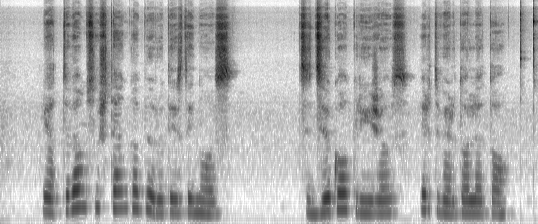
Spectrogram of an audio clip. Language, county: Lithuanian, Marijampolė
